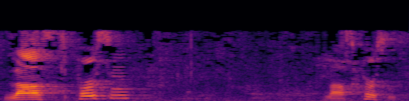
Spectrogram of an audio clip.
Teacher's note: The T sort of gets elided.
